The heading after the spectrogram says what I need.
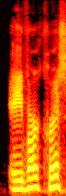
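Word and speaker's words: Avar Kriss: of her name but i believe it's avar chris uh you are correct avar chris is that how it's pronounced yes yes uh so that's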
